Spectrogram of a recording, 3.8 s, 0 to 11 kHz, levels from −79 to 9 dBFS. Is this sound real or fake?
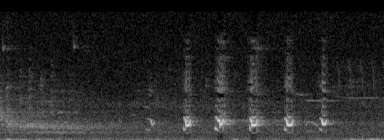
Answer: real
